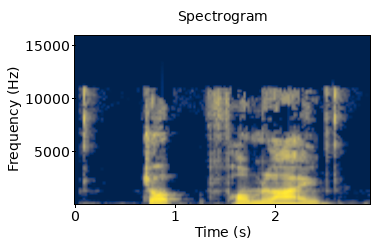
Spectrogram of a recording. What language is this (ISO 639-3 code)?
vie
